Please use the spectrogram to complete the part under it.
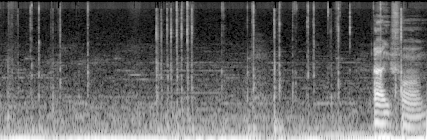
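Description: A computer keyboard is typed on in quick bursts of light clicking keystrokes over a steady low hum, ending with a louder burst of noise.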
